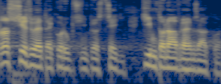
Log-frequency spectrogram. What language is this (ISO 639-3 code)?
ces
